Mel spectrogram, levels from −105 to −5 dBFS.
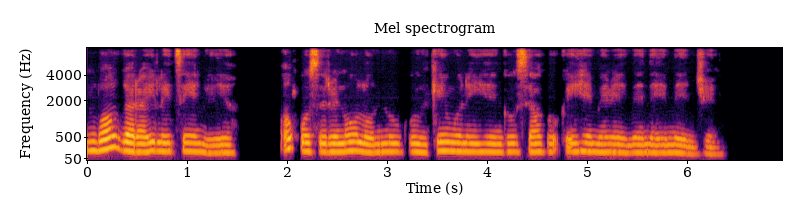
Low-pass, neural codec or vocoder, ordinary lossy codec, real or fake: none; codec, 16 kHz, 4.8 kbps, FACodec; none; fake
